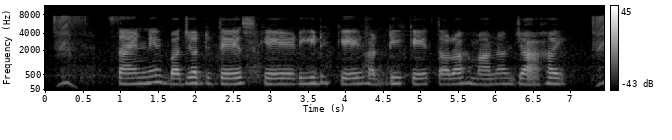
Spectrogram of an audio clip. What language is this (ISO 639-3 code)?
mag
